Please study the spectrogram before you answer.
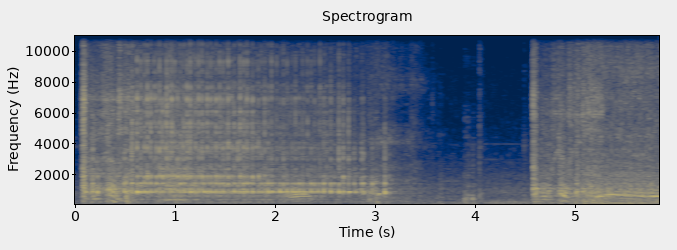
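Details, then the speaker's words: Hyundai iLoad D4CB diesel, reconditioned engine after one year, revved from about 1,000 to 3,000 rpm, slight black smoke: fires and revs smoothly, solid, no rattle or knock; sounds like a normal healthy diesel. "it sounds good sounds like a motor should sounds uh powerful sounds uh solid I can't hear anything rattling too much"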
